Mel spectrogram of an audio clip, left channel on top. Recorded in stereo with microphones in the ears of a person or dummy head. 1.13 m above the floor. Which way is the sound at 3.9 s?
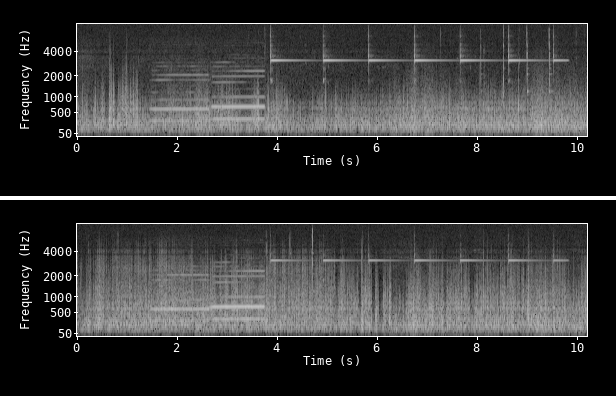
35° left (ahead or behind).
